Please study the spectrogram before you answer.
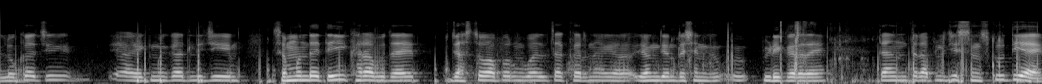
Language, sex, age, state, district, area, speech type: Marathi, male, 18-30, Maharashtra, Washim, urban, spontaneous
